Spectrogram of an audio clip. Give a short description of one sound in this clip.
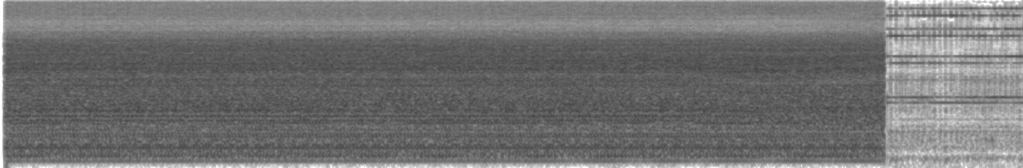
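An air pump hums steadily.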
